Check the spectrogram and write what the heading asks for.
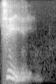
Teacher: So it's not she chi, it's chi. You don't have to pronounce the I there, it's chi. Pronounce number 8 as hachi.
